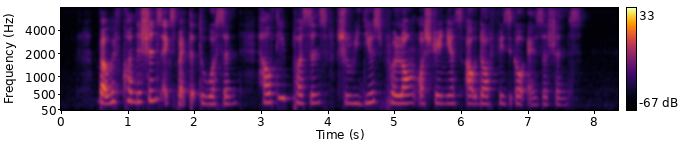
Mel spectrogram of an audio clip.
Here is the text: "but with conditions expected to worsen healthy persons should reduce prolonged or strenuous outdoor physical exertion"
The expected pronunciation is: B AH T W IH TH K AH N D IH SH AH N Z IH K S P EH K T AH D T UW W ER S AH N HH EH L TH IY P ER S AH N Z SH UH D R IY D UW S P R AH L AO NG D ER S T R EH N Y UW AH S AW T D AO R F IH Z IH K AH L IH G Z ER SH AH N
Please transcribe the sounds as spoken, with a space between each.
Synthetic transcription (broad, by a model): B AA T W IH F K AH N D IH SH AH N S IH K S P EH K T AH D T UW W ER S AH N HH EH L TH IY P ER S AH N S SH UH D R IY D UW S P R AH L AO NG AO S T R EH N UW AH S AW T D AO F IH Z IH K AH L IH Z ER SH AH N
